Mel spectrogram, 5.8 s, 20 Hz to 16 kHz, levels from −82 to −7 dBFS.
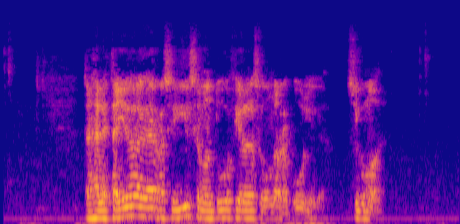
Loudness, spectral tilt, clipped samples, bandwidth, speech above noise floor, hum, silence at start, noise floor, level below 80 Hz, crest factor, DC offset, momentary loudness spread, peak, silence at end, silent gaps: -24 LUFS; -5.5 dB/octave; under 0.1%; 10 kHz; 31 dB; none; 0.4 s; -56 dBFS; -60 dBFS; 18 dB; under 0.1%; 17 LU; -8 dBFS; 1 s; none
